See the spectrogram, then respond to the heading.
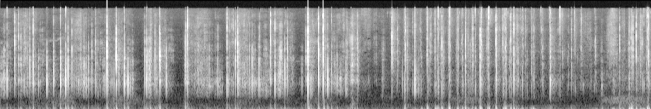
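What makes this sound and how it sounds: A small, flat white plastic remote control with colored rubber buttons is held in one hand while long acrylic nails tap and click on the buttons and the plastic body. The result is a dense run of short, dry, bright clicks and crinkly taps with almost no ring, over a low background rumble.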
